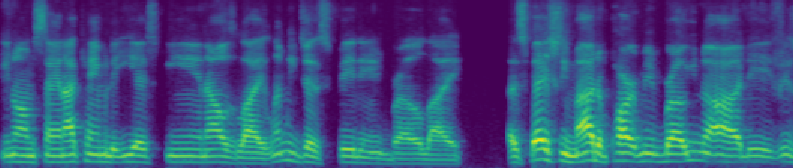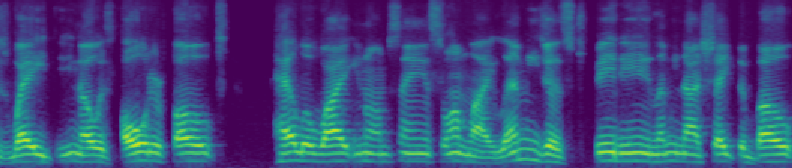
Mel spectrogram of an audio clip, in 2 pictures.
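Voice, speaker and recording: A man with a strong Southern accent talks at a fairly quick pace, with a medium pitch and ordinary pitch variation. His tone is dark and mellow against a quiet background. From US South. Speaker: podcast host, sports media worker. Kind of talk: casual chat.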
